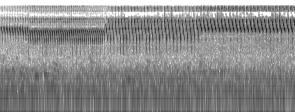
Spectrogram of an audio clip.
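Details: Canary song recorded to teach fledglings before the next season: a steady buzzy trill, then a lower rapid roll, then a bright metallic rattle that grows louder and faster toward the end.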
